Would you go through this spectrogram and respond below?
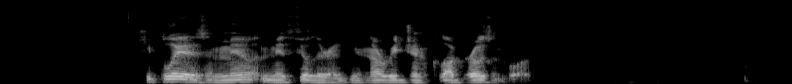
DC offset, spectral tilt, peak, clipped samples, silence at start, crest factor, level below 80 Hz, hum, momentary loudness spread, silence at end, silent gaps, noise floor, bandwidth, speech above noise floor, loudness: under 0.1%; -7 dB/octave; -6 dBFS; under 0.1%; 1.45 s; 20 dB; -66 dBFS; none; 16 LU; 2.65 s; none; under -90 dBFS; 10 kHz; over 66 dB; -24 LUFS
